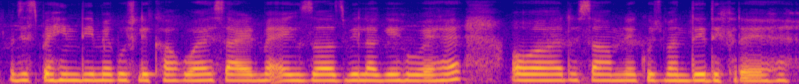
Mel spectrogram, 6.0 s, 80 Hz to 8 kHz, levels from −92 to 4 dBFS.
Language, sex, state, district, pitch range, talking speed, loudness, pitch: Hindi, female, Uttar Pradesh, Lalitpur, 210-215 Hz, 200 wpm, -16 LUFS, 215 Hz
